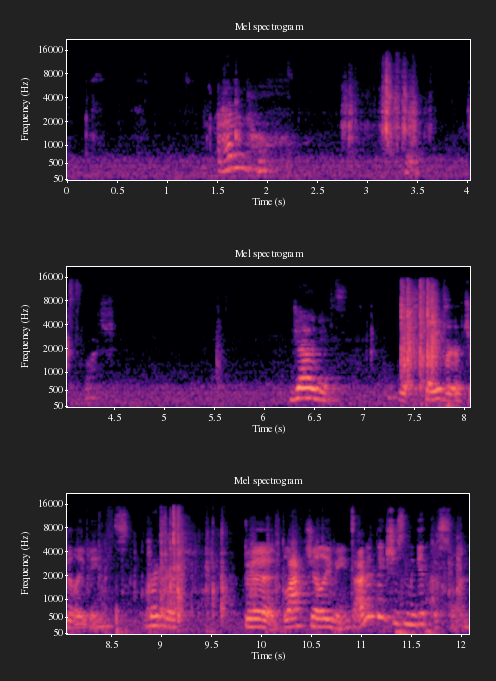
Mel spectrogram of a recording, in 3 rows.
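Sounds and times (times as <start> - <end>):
plastic box crinkling: 7.4 - 10.8.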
